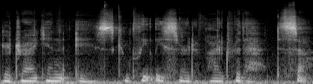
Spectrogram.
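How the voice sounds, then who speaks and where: Soft, whispery low-voiced woman, ASMR roleplay. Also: fairly even intonation, moderate pace. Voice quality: soft, breathy, mostly whispered. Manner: gentle, polite, reassuring clerical patter. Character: courteous, patient female office manager registering pets. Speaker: ASMR roleplayer playing an office manager.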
